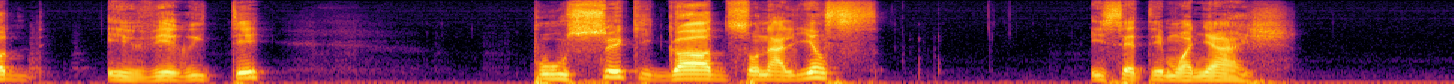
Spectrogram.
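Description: A man speaks into a microphone in short, emphatic phrases with pauses between them.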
